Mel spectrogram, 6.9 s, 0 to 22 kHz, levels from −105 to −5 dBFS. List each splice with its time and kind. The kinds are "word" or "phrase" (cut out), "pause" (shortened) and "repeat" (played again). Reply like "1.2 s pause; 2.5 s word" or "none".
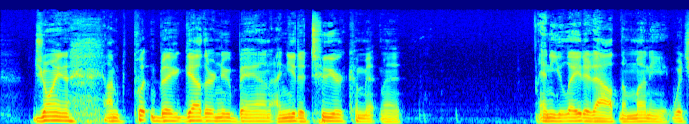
none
